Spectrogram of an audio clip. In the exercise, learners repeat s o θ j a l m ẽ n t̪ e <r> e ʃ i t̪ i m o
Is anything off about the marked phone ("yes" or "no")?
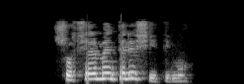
yes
